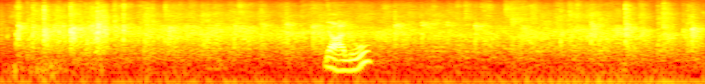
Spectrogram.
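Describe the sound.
Sustained crowd applause welcoming a speaker to give a talk, a dense steady patter of many hands clapping, while a man briefly greets the audience through a microphone partway through.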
